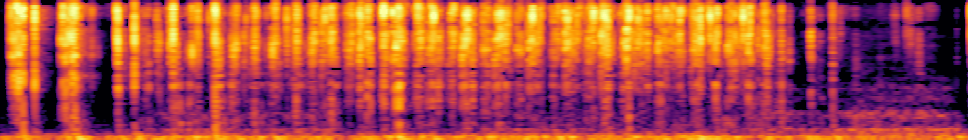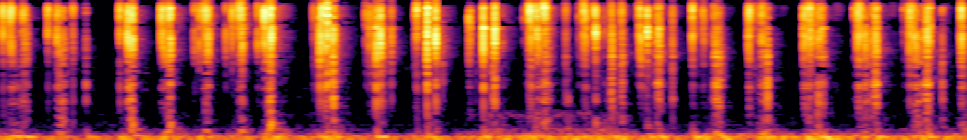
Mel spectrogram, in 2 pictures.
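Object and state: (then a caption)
Glass jar of pickled onions. Long acrylic nails tap rapidly on the glass side of a hand-held jar full of pickled onions in liquid, with a paper label. The taps are quick, bright clicks with almost no ring. After a brief quieter pause near the middle, the tapping resumes.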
